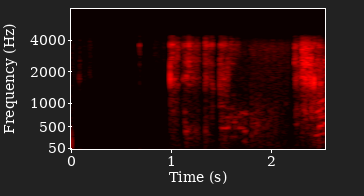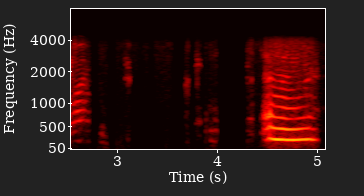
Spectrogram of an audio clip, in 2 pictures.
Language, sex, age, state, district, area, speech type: Santali, female, 18-30, West Bengal, Jhargram, rural, conversation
